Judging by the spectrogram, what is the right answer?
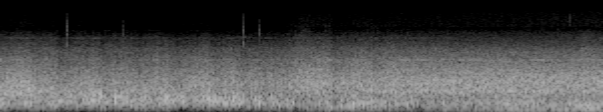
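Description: Steady rushing roar of the Interislander ferry Kaitaki's engines as it manoeuvres close to the terminal, mixed with wind buffeting the microphone.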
